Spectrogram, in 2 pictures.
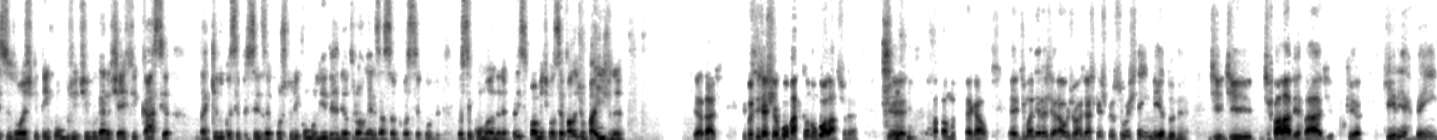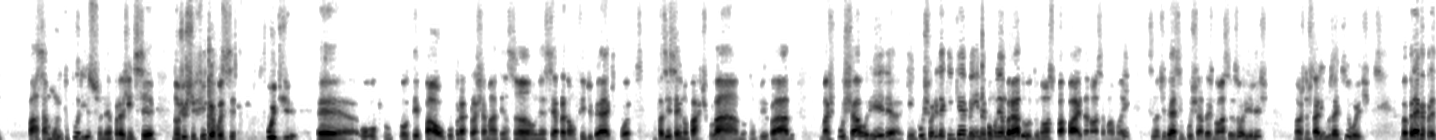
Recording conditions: video call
